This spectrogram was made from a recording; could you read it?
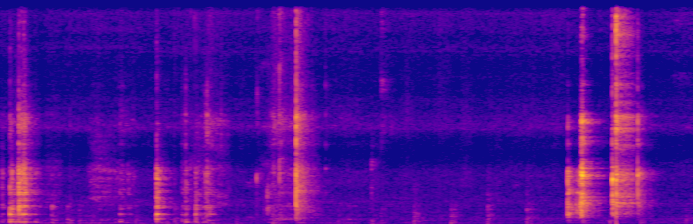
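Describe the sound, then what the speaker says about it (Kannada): Metal clanks and clicks of a pressure cooker lid being handled and closed over mutton leg soup, several sharp knocks spread out with quiet gaps between. "ನಾನು ಕುಕ್ಕರ್ ಮುಚ್ಚಲಾಕಿ ಮುಚ್ತಾ ಇದ್ದೀನಿ"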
